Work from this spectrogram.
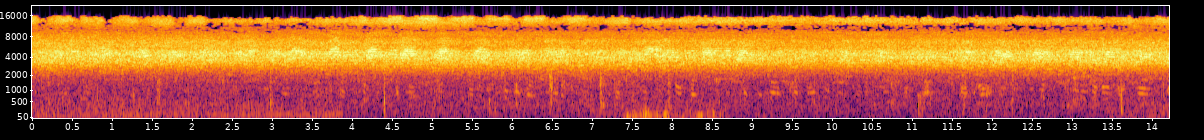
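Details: Summer cicadas on a forest walking path in Galsan Park, Seoul, South Korea, forming a constant high sizzling wall of sound, with scattered chirps of other birds and a low murmur partway through.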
